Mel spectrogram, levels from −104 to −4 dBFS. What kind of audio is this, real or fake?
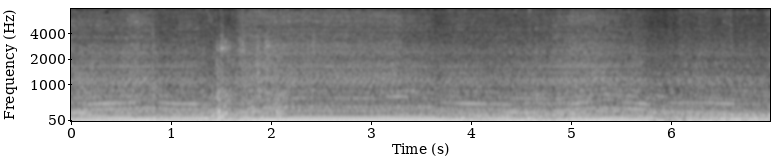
real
